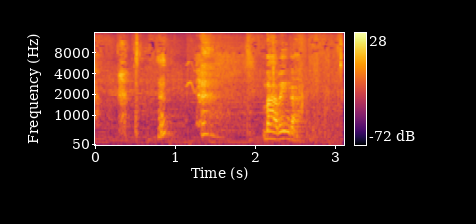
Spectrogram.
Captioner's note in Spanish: Risas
